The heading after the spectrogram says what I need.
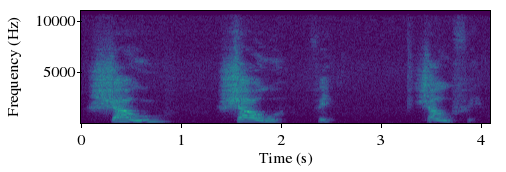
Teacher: c'est pas vraiment un U, enfin, on entend ça U, mais c'est un W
